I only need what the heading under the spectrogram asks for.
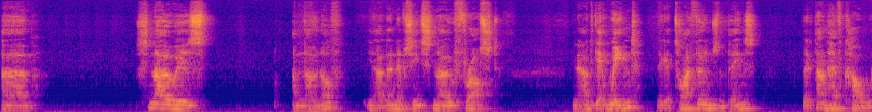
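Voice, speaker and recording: A man with a slight Cockney accent speaks at a medium pitch and a fairly slow pace, his voice somewhat breathy, with ordinary pitch variation and long, frequent pauses. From London, England. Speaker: vlogger, British husband of a Filipina. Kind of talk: casual advice monologue. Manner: hesitant, repeats words.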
